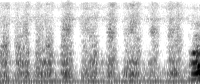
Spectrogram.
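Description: Small handheld torch flame hissing with a rapid, irregular flutter as it is passed over wet acrylic pour paint to pop air bubbles.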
